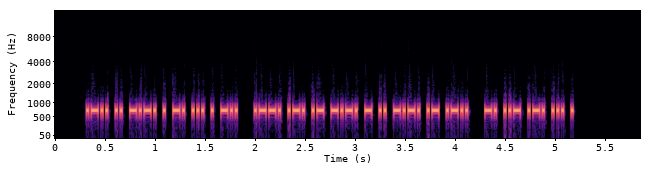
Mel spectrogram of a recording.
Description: Morse code, heard as a keyed tone, about 52 wpm, 700 Hz. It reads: LICENSED PRACTICAL NURSE
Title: Practice QSO - Exchange 3 - More Info - 50wpm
